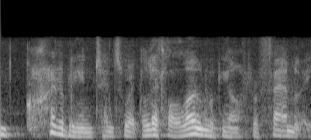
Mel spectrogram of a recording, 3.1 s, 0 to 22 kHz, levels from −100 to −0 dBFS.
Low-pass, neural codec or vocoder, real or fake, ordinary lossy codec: 7.2 kHz; vocoder, 44.1 kHz, 128 mel bands, Pupu-Vocoder; fake; AAC, 48 kbps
